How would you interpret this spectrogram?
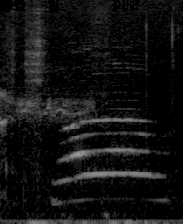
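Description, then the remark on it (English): A single drawn-out, high-pitched meow from a small cat, clear, rising then falling over about a second, with faint low background hum. “Small cat agrees. Yes. Small cat has thoughts.”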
